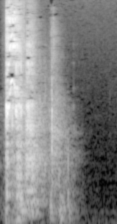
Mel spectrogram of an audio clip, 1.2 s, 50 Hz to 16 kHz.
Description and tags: Wood Creak Single V10
A single creaking wooden floor step. This is one of multiple similar sounds and one longer recording with 4 creaks in the same sound pack.
bending, creak, walk, squeakey, squeaking, board, wood, creaking, floors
